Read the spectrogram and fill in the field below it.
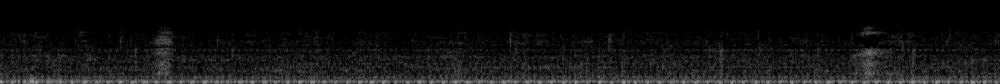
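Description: A steady, droning irrigation water pump engine runs continuously at moderate distance on a farm, a low rumbling hum with a few faint clanks on top.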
